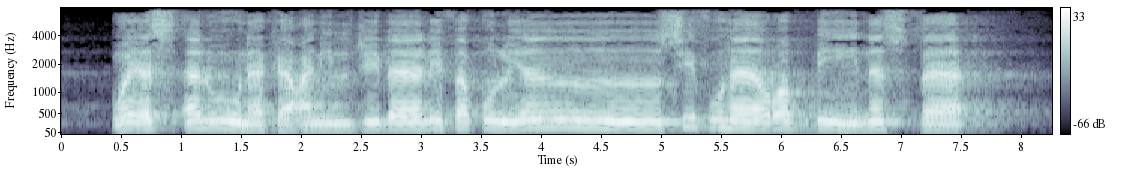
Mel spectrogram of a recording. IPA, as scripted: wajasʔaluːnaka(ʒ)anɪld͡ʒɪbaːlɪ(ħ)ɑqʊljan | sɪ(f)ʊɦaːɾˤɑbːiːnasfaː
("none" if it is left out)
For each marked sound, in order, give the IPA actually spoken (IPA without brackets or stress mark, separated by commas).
ʕ, f, f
